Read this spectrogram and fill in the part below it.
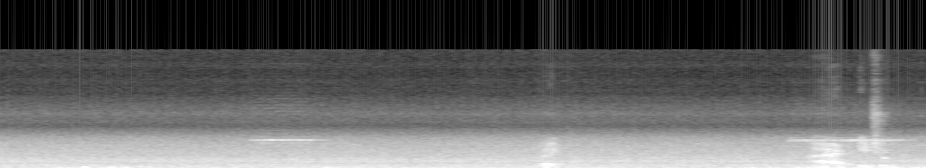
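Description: A middle-aged man speaks calmly into a clip-on microphone.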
